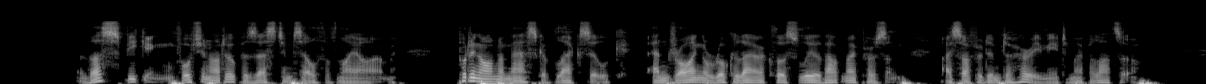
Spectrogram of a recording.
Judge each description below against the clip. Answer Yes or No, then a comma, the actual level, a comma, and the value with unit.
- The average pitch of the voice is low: Yes, very low, 90 Hz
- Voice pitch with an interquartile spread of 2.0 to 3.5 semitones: Yes, average, 3.1 semitones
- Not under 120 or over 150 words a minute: No, average, 160 wpm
